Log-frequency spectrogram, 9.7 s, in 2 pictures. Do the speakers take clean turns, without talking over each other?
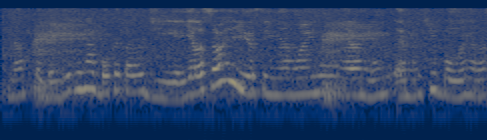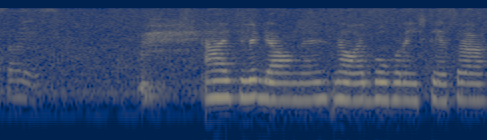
Yes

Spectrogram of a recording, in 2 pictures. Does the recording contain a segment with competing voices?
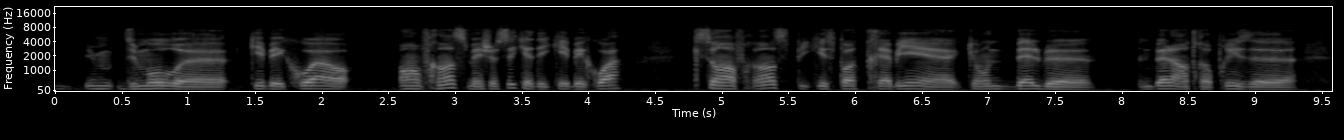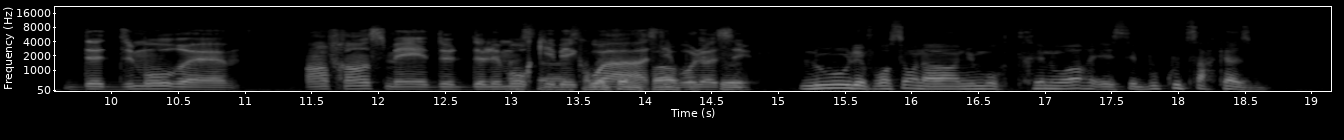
Yes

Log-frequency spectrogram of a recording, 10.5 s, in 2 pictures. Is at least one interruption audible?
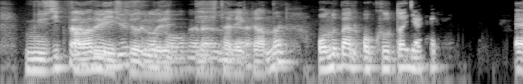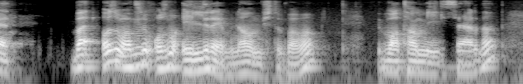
Yes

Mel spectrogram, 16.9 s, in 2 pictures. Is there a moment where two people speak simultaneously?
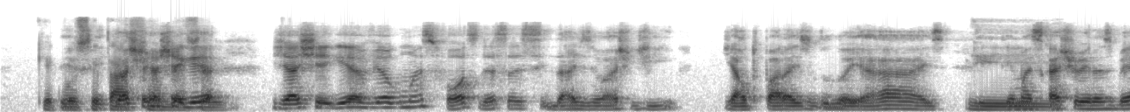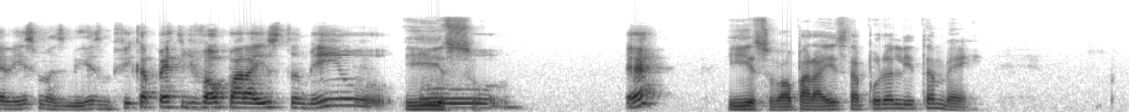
Yes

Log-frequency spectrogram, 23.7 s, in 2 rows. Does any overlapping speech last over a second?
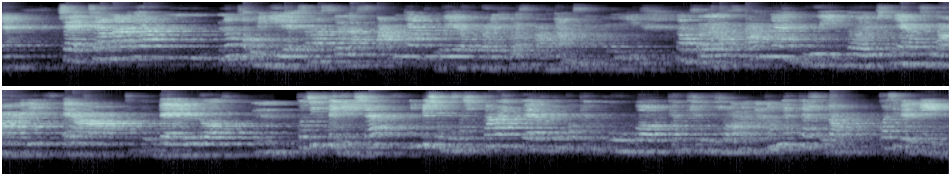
No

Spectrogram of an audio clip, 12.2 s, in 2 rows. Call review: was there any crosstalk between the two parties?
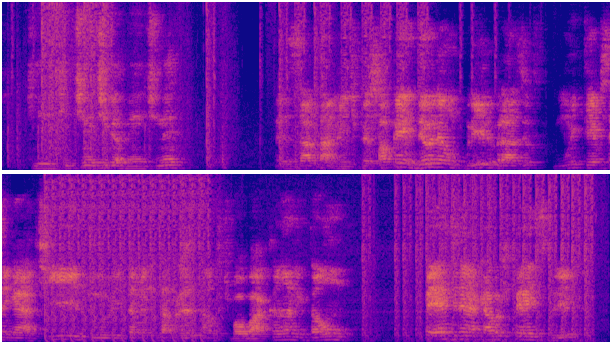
No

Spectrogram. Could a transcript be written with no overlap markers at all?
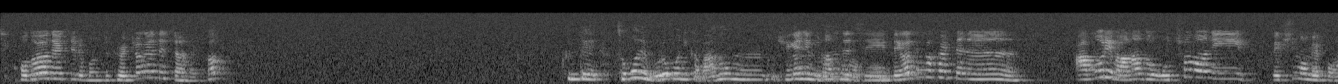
No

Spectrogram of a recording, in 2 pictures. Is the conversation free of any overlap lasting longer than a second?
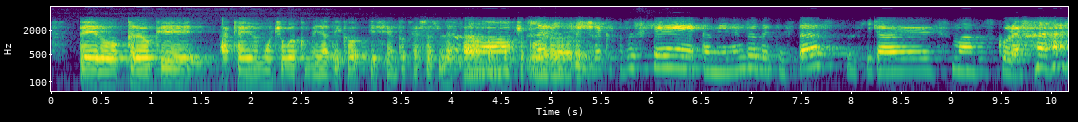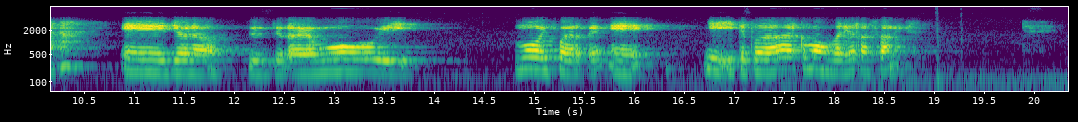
No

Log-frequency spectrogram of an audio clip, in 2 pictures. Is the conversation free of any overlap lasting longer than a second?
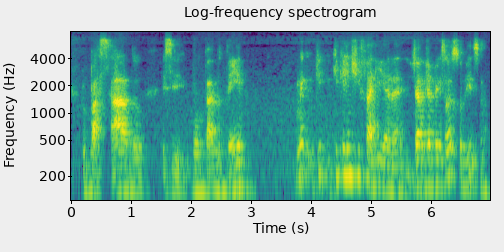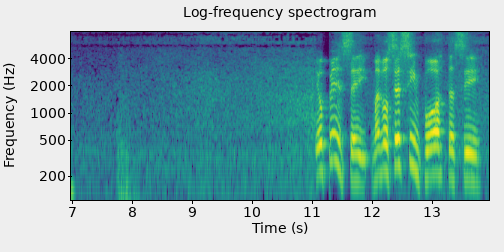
Yes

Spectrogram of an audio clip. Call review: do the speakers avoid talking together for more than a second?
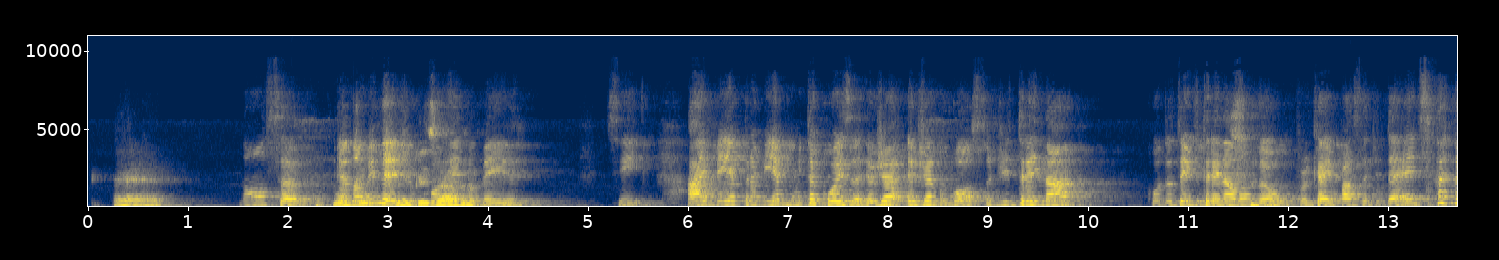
No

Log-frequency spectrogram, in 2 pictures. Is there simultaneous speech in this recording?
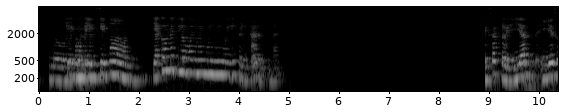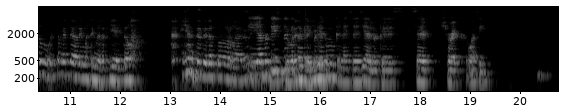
Yes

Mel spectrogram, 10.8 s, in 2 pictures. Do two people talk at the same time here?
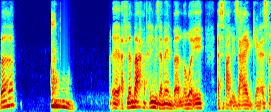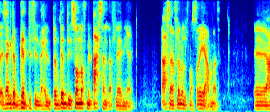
No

